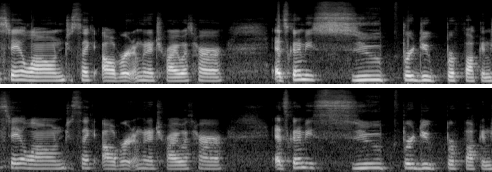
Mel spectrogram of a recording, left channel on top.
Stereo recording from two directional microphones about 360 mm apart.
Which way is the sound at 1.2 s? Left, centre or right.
Left.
